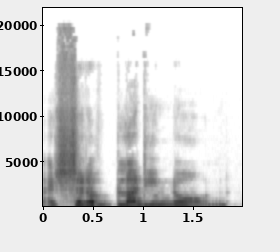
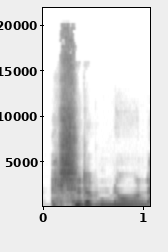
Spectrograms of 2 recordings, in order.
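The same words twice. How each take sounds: First: Loud burst of self-reproach; frustrated outburst. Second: Said in the usual way. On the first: A narrator's reading. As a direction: burst out loudly, angry at yourself. Self-reproach escalates after repeated thought.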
